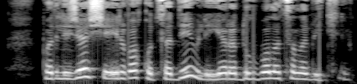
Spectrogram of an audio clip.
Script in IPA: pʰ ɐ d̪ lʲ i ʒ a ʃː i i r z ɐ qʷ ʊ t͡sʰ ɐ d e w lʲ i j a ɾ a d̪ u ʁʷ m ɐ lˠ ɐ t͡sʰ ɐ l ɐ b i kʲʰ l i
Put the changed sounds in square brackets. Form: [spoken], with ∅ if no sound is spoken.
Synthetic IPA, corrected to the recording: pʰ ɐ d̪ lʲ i ʒ a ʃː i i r [ʁ] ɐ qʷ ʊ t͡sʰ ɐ d e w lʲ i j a ɾ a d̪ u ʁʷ [b] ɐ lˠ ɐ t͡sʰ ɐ l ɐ b i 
